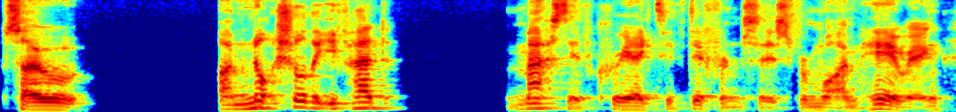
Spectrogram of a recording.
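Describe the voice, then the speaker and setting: A man hosting a podcast, speaking conversationally in a measured, reflective way. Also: fairly low pitch, animated. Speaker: podcast host. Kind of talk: conversational interviewing.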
